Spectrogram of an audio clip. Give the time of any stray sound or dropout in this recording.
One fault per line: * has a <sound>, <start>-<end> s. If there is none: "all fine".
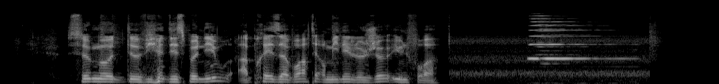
* has a squeak, 5.3-6.4 s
